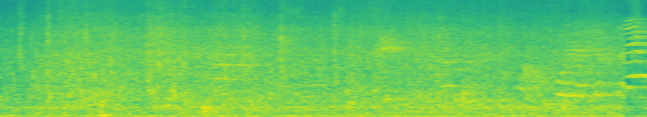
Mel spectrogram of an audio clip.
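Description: Water splashing and sloshing as a small child swims in a pool, over a steady wash of pool-hall water noise with faint voices in the background.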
